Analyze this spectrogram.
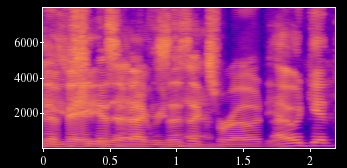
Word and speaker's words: Zzyzx: Let's hope I could pronounce some of this stuff. Zix, the alphabetically last town name in the United States of America, is located in this state.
